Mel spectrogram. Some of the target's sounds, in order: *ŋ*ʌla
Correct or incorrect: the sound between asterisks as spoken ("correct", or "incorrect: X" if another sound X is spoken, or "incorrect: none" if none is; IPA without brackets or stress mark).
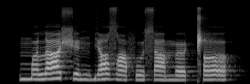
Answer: incorrect: m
